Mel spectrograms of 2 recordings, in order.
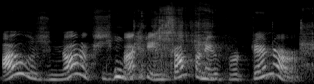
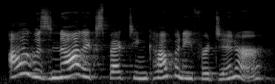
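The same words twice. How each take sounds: First: It is said muffled, as if mouth full. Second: It is said in a clear, normal voice.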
